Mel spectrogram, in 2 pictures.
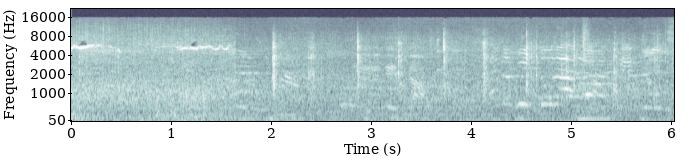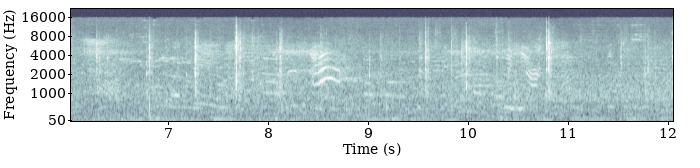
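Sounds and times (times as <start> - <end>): distant children playing: 0.0 - 12.0.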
